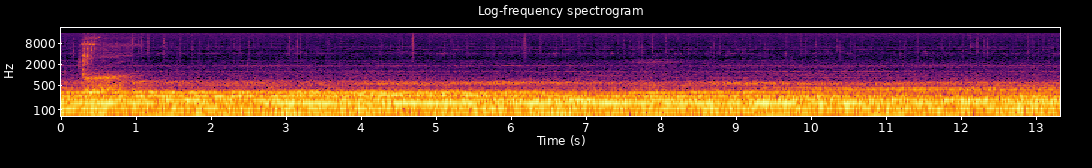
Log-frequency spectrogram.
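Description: A magical flame roars with a low, steady hum.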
